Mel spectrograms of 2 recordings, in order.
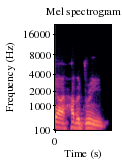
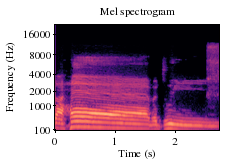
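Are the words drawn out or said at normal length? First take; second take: normal; drawn out. First: The words are said at normal length. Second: The words are stretched out and drawn long.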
